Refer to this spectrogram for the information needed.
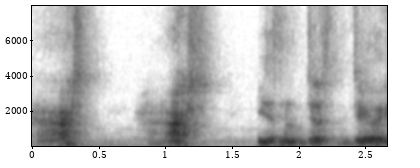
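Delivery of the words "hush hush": imitated snap of a dog; short, sharp mock dog snaps; dog snapping noise. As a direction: do a quick huffing dog snap. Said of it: "that makes a noise like".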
